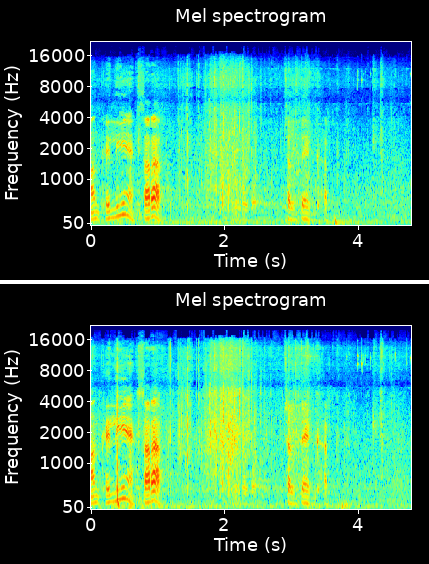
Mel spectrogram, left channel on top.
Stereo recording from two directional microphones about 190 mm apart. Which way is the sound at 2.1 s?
15° left (ahead or behind).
